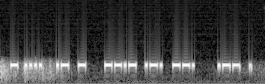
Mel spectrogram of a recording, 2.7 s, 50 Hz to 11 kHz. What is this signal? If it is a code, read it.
Morse code, heard as a keyed tone, about 51 wpm, spaced as for 43 wpm, 700 Hz, with radio noise. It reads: THAT QRG WE
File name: archived / CRSnet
